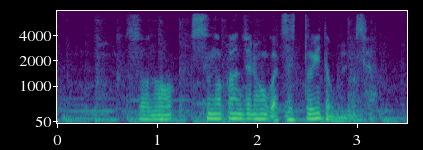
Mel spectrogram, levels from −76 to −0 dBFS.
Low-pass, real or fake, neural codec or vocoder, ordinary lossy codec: 7.2 kHz; fake; codec, 24 kHz, 6 kbps, HILCodec; Opus, 32 kbps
